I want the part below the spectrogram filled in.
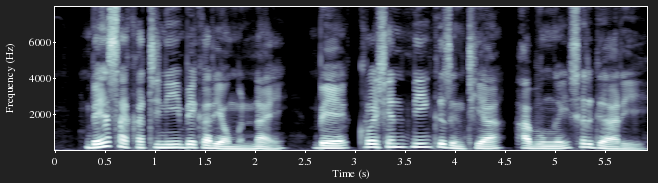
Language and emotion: Bodo, happy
